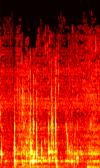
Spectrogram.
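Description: Water trickling and splashing, with small irregular splashes and drips.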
